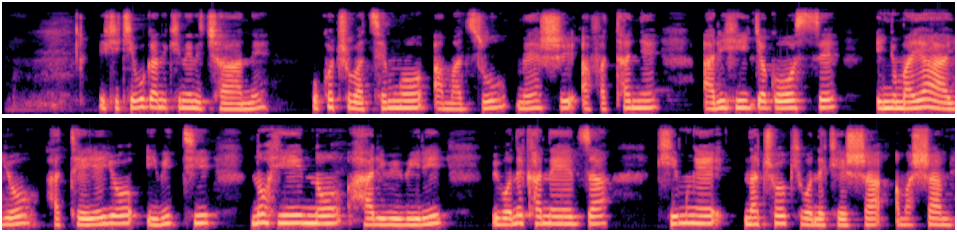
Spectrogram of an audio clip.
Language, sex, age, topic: Rundi, female, 36-49, education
